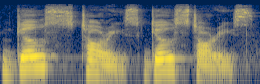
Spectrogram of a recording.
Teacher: o T de ghost vai sumir, porque eu tenho um S antes dele e um S logo na sequência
